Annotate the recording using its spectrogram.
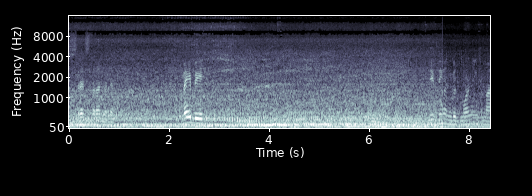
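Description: A motorcycle engine hums steadily nearby, echoing in a large enclosed space.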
